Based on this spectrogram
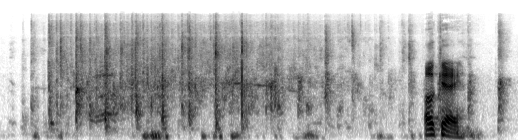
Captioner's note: applause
